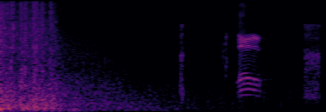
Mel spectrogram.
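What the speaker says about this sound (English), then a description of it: "Put a burst into it, anyway," A machine gun burst fires in a military video game, opening with a loud roar that rings out and decays, followed by a few short, quieter bursts and a brief voice.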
